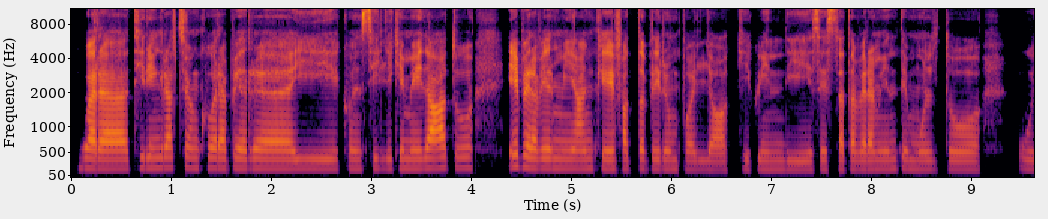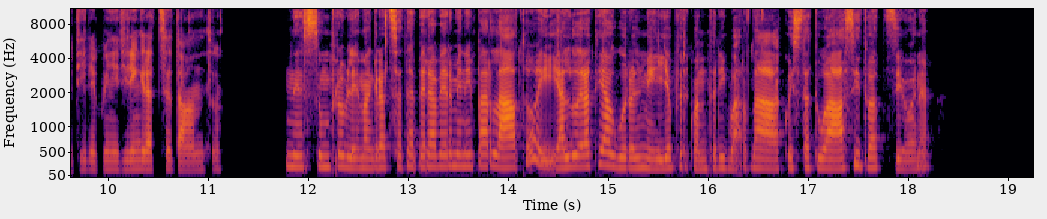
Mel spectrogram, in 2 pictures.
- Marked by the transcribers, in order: "Guarda" said as "guara"; "quindi" said as "quini"
- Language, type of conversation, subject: Italian, advice, Come posso comunicare chiaramente le mie aspettative e i miei limiti nella relazione?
